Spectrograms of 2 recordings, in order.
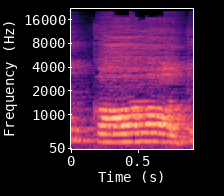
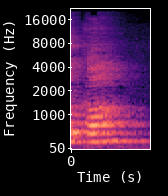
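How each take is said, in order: First: का stretched three times as long and louder; का held like a pluta vowel, three beats; extra long vowel. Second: का said with a long aa, as a dirgha vowel; का with a normal long aa. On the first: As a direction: drag का out as if calling someone. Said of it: "और बड़ा अगर कर दें तो का". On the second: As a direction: hold का for two beats. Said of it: "अगर दीर्घ बोले तो का". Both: Shown as a demonstration.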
